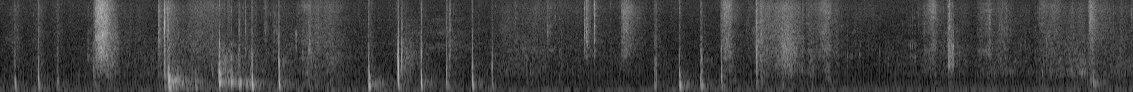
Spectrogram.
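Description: Irregular knocks, clicks and short scraping hisses of hands digging and scraping in sand.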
